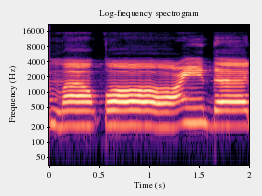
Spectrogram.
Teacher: qa panjang dua ketukan karena ada alif diawali dengan fathah, mad asli atau mad tabi'i.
